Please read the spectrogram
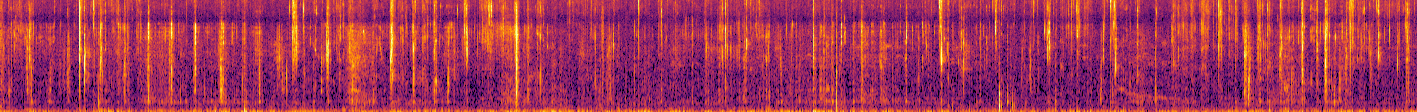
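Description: Close-miked chewing and biting of crispy fried chicken, with many sharp, irregular crunches, several a second.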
